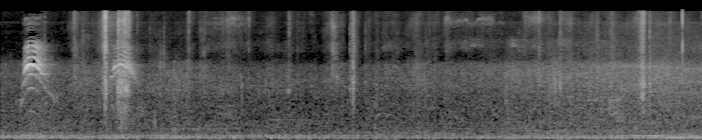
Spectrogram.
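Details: Beautiful kitten fed by hand, giving two sharp high mews near the start, then quieter with faint rustling and a low background drone.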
